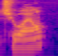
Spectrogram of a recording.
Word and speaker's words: Nathan: I did inquire a Dutch friend for pronunciation for this, but it is simply just Nathan Chuon. So it's just Chuon, yeah.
